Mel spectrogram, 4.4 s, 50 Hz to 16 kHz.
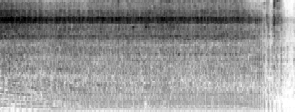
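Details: Free Troy-Bilt TB70SS 33cc two-stroke weed trimmer, unused 3 years, on a cold 37°F day, after high/low carburetor mixture screw adjustment cured bogging at high throttle: revs high with clean, steady buzz, no stumbling, winds down smoothly.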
